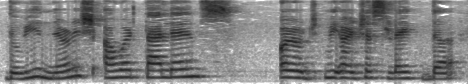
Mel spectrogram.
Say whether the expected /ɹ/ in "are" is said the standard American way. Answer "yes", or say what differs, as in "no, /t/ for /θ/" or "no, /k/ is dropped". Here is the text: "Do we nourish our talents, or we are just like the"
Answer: yes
